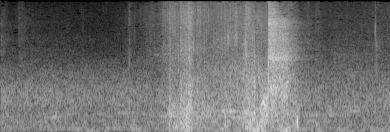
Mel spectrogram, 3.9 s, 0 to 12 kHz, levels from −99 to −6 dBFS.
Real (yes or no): yes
